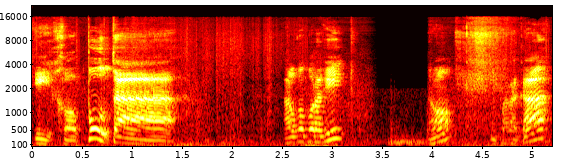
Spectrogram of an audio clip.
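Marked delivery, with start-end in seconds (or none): 0.0-1.4 slow, low-pitched swearing; low grumbled cursing. Real, not acted. Player curses the pestering game, low grumble. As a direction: draw the insult out low.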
